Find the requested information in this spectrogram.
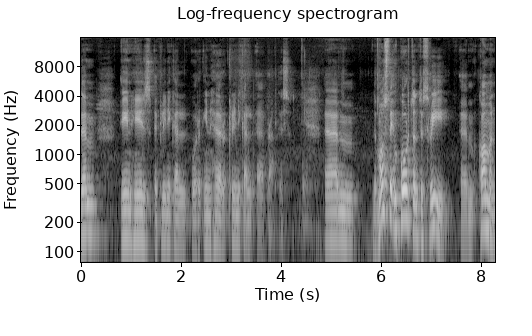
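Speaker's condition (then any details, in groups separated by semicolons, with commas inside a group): No condition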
